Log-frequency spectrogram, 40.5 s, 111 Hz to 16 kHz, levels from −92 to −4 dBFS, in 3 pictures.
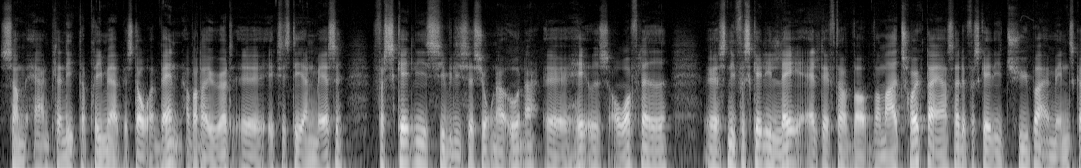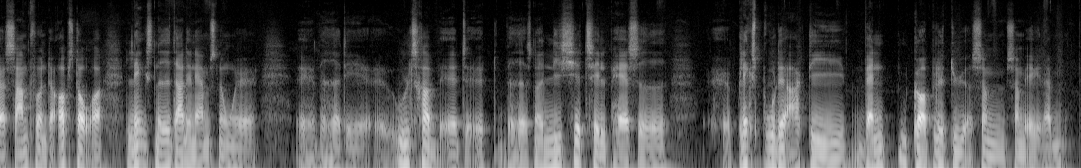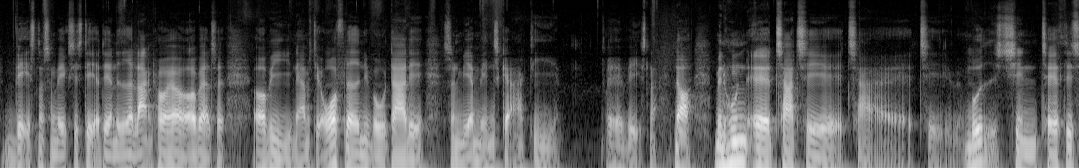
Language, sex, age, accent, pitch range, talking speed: Danish, male, 60-79, native, 75-95 Hz, 145 wpm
